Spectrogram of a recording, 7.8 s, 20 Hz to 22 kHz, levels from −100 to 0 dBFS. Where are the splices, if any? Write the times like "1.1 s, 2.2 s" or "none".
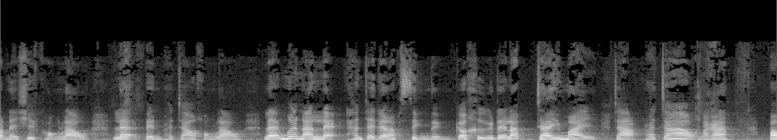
6.1 s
